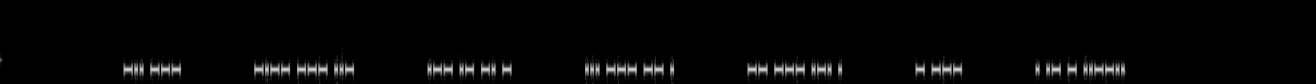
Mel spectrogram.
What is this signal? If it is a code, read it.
Morse code, heard as a keyed tone, about 48 wpm, 700 Hz. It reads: DO YOU WANT SOME MORE TO EAT?
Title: 4x Word-Spacing - Sentences from Top 300 Words - 45wpm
